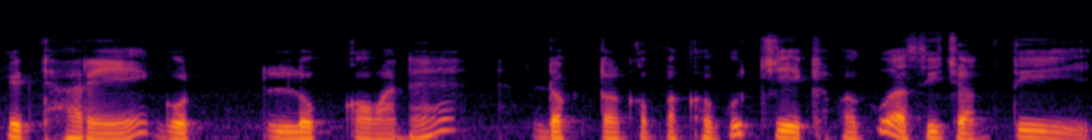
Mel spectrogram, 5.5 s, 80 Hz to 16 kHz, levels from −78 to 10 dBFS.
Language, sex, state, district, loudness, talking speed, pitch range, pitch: Odia, male, Odisha, Nuapada, -20 LUFS, 100 wpm, 115-130 Hz, 125 Hz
